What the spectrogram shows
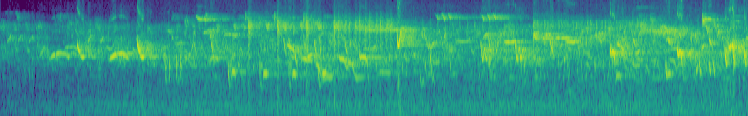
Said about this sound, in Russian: Не будем мешать нашей птичке. Пусть поет.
